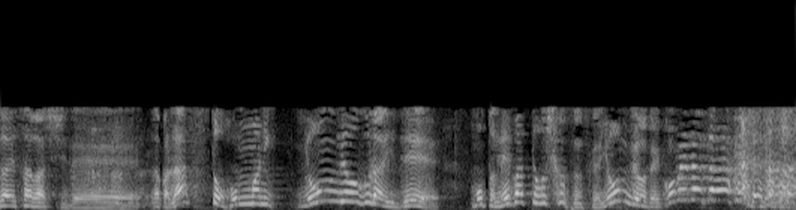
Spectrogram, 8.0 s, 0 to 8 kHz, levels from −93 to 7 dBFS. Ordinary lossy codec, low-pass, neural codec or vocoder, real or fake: AAC, 16 kbps; 7.2 kHz; none; real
